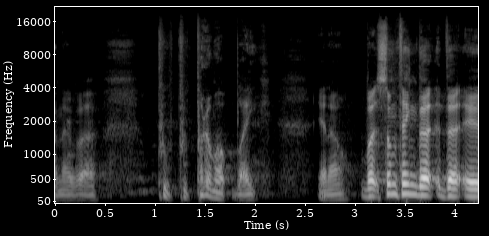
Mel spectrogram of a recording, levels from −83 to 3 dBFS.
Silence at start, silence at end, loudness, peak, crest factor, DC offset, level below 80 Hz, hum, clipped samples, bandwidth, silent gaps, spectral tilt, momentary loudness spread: 0 s; 0 s; -23 LUFS; -6 dBFS; 22 dB; under 0.1%; -76 dBFS; none; under 0.1%; 17.5 kHz; none; -4 dB/octave; 23 LU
